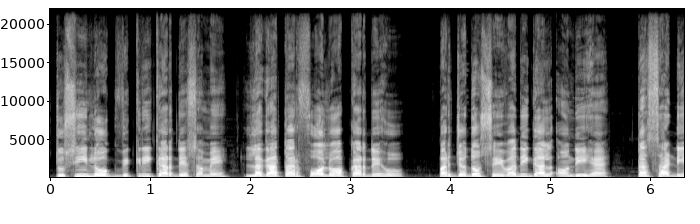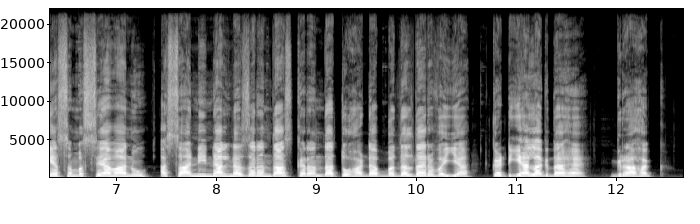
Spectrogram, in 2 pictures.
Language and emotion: Punjabi, disgusted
